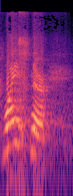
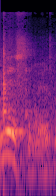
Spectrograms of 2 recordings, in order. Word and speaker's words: Weissner: It's Weissner, as in Weiss. – Yeah, you see, the English pronunciation is Wissner. The German pronunciation is Weissner. – Lalette Jenkins Weissner. – Just use the word wise. – Yes. – Like the wise of Wow.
